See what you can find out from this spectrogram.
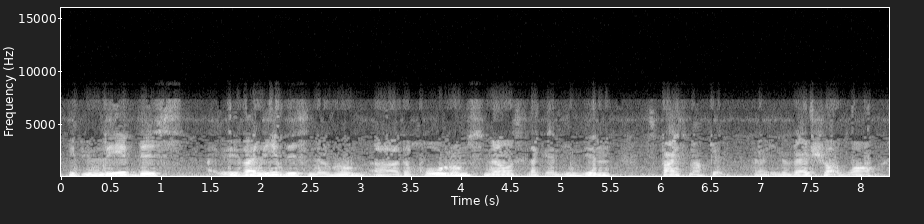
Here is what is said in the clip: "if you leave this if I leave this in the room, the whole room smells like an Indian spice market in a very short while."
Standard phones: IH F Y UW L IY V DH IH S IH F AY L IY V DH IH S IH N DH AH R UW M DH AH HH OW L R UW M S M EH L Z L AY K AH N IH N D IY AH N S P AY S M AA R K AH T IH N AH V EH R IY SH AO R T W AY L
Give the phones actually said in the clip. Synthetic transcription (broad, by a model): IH F Y UW L IY V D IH S IH F AY L IY V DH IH S IH N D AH R UW M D AH HH OW L R UW M S M EH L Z L AY K AH N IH N D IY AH N S P AY S M AA K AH T IH N AH V EH R IY SH AO T W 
